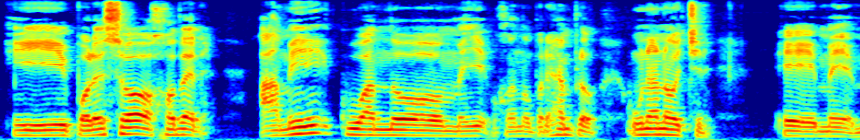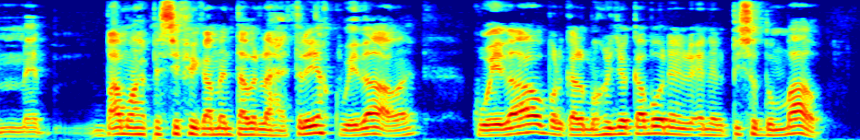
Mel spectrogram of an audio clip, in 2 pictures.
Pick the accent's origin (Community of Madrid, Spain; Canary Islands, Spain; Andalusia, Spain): Canary Islands, Spain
